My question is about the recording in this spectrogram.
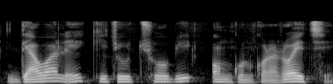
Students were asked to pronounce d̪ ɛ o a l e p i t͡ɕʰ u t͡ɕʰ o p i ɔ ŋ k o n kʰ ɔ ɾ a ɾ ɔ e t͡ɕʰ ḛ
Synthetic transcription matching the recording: d̪ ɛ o a l e k i t͡ɕʰ u t͡ɕʰ o b i ɔ ŋ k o n k ɔ ɾ a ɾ ɔ e t͡ɕʰ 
